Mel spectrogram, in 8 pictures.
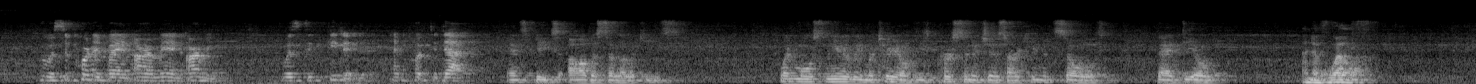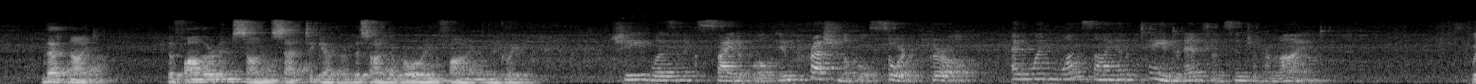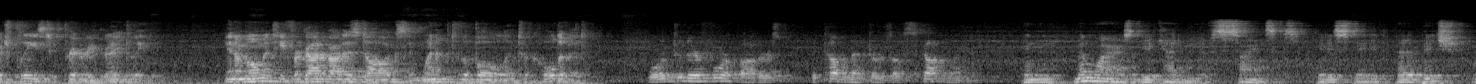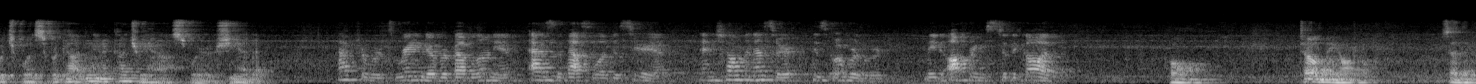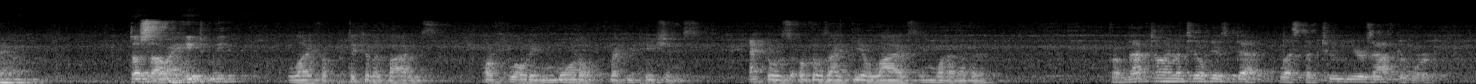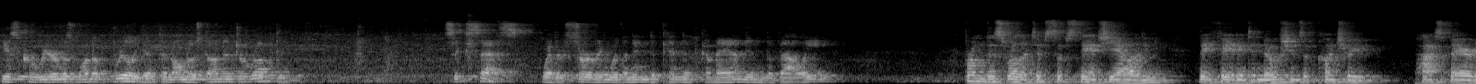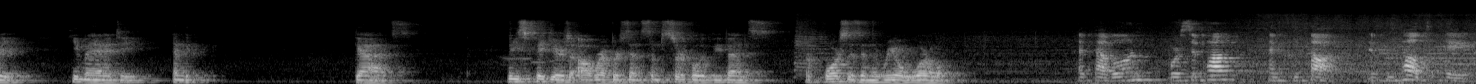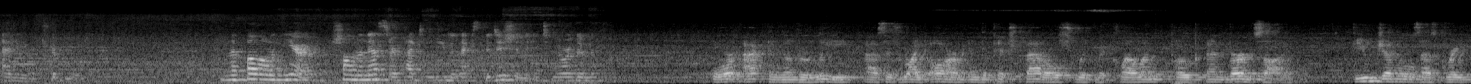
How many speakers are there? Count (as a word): seven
